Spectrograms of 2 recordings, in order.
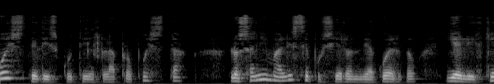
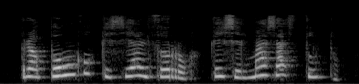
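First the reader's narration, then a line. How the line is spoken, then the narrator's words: Beetle shouting. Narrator (Spanish): el escarabajo gritó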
